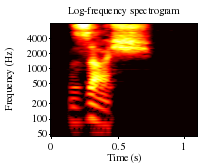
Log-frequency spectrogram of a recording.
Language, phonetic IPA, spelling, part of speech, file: Polish, [zaɕ], zaś, conjunction, Pl-zaś.ogg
